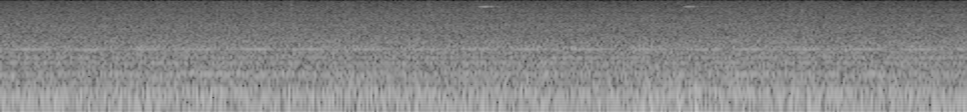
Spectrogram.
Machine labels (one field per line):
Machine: fan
